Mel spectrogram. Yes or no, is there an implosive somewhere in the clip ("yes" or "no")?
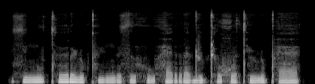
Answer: no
